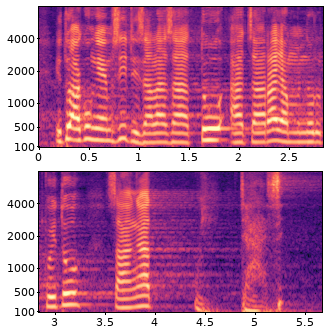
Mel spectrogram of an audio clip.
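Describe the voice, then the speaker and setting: Music plays behind a man with a high pitch and an animated tone. He speaks at a fairly quick pace with ordinary pitch variation. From East Java, Malang. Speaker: comedian and MC. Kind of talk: casual chat.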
